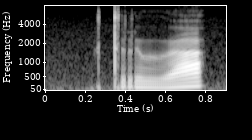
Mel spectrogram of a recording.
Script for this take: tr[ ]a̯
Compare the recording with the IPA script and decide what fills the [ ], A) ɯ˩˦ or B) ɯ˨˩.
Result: A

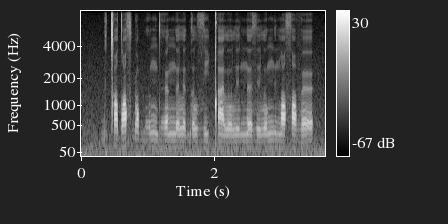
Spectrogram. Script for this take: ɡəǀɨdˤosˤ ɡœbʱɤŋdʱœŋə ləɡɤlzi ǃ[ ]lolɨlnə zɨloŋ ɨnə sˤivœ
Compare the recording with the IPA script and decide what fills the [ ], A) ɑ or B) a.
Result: B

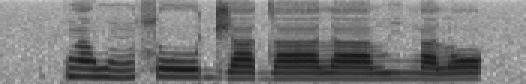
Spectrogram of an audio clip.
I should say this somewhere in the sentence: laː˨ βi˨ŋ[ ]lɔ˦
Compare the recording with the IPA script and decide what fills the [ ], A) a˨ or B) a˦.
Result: A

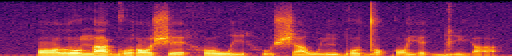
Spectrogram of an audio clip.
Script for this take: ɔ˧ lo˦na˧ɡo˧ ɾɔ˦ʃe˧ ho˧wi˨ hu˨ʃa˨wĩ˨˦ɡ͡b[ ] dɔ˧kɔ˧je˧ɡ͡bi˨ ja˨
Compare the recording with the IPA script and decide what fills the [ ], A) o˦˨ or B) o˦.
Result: B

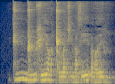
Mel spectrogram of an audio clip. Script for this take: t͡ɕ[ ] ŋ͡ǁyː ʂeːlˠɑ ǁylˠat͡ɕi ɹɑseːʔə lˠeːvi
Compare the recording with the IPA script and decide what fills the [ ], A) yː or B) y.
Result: A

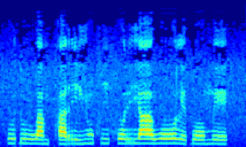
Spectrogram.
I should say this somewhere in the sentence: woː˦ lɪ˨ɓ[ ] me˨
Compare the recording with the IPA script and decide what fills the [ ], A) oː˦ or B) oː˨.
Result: B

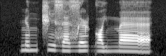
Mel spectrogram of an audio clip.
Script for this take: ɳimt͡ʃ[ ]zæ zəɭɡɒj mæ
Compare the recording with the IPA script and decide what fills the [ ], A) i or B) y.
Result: A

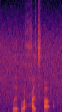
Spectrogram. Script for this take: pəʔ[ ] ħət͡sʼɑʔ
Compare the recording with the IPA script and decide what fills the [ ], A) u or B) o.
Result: B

